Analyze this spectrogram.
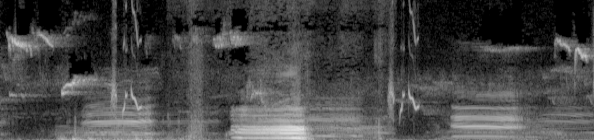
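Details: Cows moo in a row of drawn-out, nasal calls, each lasting about a second.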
